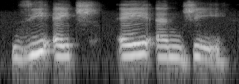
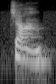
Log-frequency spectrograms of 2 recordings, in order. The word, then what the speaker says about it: Zhang: of lily's last name z-h-a-n-g is zhang okay it's uh cash zhang so seven percent of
